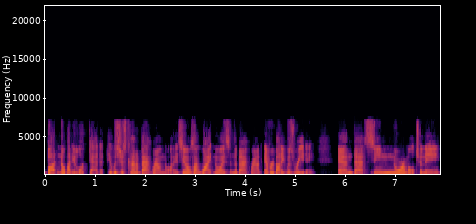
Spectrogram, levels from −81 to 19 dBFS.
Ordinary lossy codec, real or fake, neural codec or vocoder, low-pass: AAC, 32 kbps; fake; codec, 16 kHz, 4 kbps, FunCodec, trained on LibriTTS, 50 frames a second; 7.2 kHz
